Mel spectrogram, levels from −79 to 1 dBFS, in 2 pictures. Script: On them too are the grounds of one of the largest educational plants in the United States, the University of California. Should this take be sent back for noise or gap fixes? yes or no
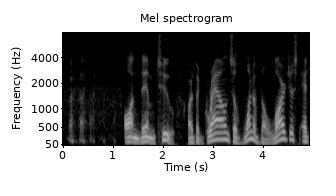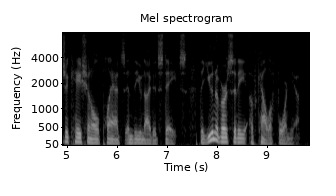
yes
